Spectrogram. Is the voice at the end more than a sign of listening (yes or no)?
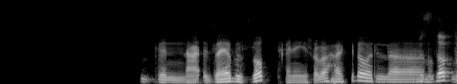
yes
